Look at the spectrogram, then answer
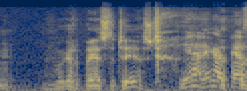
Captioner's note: laughs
